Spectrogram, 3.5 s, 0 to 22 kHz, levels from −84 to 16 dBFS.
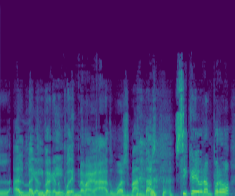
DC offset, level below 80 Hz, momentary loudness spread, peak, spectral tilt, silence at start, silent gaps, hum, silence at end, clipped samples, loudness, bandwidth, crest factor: under 0.1%; -56 dBFS; 4 LU; 0 dBFS; -4 dB/octave; 0 s; none; none; 0.1 s; under 0.1%; -13 LUFS; 15 kHz; 14 dB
